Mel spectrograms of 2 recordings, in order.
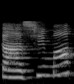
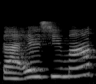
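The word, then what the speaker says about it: かします: Câu 13, chữ này là kashimas thôi chứ không phải là kaeshimas này.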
